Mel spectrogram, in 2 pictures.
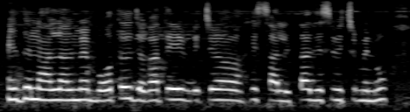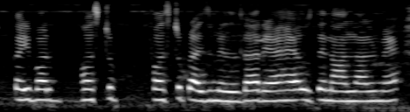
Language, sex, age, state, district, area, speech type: Punjabi, female, 18-30, Punjab, Faridkot, urban, spontaneous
